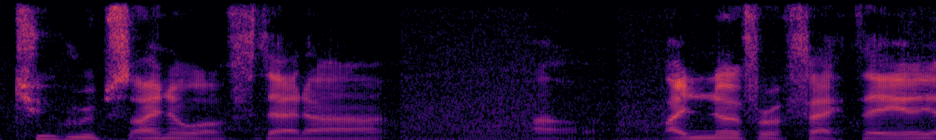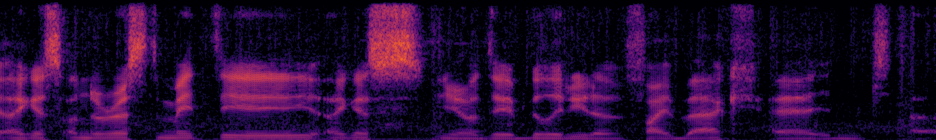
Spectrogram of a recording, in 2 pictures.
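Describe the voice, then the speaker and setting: A man with a lowish voice speaks in character in a roleplay game. He hedges constantly, fills gaps with "uh" and lets his sentences fade. Faint noise hums behind him. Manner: hesitant, many fillers, soft trailing off. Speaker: roleplay player.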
